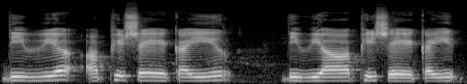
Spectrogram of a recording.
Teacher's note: ഭീ എന്നുള്ള അക്ഷരം നന്നായിട്ട് ഊന്നി പറയണം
